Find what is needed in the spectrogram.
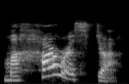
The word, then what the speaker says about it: Maharashtra: Maharashtra, Indian.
